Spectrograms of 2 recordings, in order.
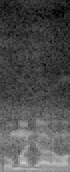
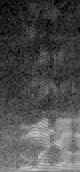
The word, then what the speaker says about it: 루마니아: 그래서 관련이 있는 어 로마니아와 관련이 있는 나라예요. 그래서 참 로마니아 로마니아 로마니아 제가이 로에 좀 이렇게 이제 액센트를 줬어요. 2,700년 가까이 루마니아가 아니라 로마니아라고 불러야 된다고 생각해요. 응.이 이 발음을 바꿔야 된다고 생각해요.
